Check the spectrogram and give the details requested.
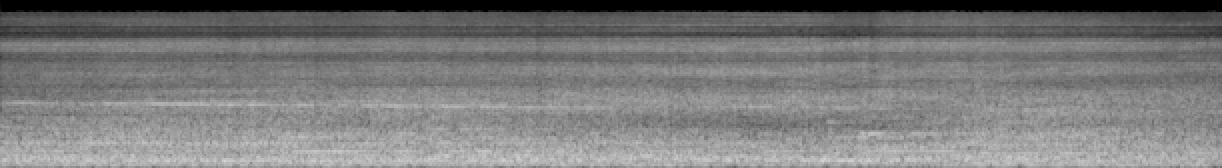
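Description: A train passing over a level crossing: a dense rumble of wheels on the rails that swells and then eases slightly near the end.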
